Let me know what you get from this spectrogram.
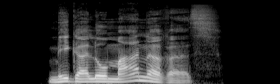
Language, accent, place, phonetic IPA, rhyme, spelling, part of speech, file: German, Germany, Berlin, [meɡaloˈmaːnəʁəs], -aːnəʁəs, megalomaneres, adjective, De-megalomaneres.ogg
- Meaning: strong/mixed nominative/accusative neuter singular comparative degree of megaloman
